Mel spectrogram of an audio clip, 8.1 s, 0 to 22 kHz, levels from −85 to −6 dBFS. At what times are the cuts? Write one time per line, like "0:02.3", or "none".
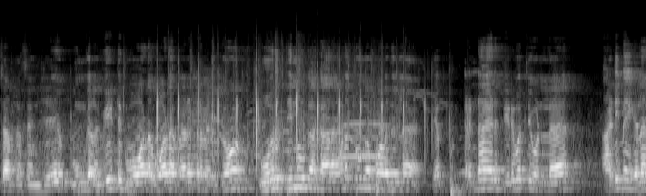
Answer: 0:05.3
